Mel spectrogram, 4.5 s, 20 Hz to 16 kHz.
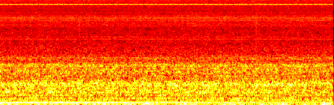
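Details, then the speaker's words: Philips 922 vacuum tube radio at first power-up after all its paper capacitors were replaced: a steady low hum over a faint hiss persists even with the set switched off, though the power switch had been shorted out. "somewhere we got a hum as soon as I hit the power I could hear a hump where the heck did that come from"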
